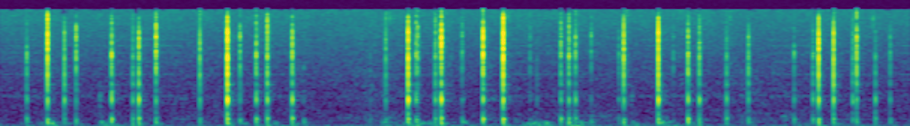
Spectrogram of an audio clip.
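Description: Long acrylic nails tap and scratch the yellow-dyed page edges of a closed paperback book held upright. Quick, fairly steady clicks with a bright, crisp top ring out over a soft, dull low rumble, each tap dying away almost at once.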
